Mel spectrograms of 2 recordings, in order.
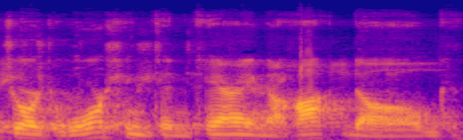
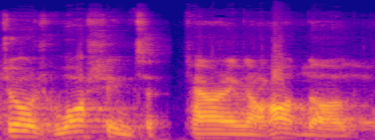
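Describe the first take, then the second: First: Washington is said in a regional way. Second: Washington is said in the standard way. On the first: The speaker calls it right. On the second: The speaker calls it wrong. "he's not"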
